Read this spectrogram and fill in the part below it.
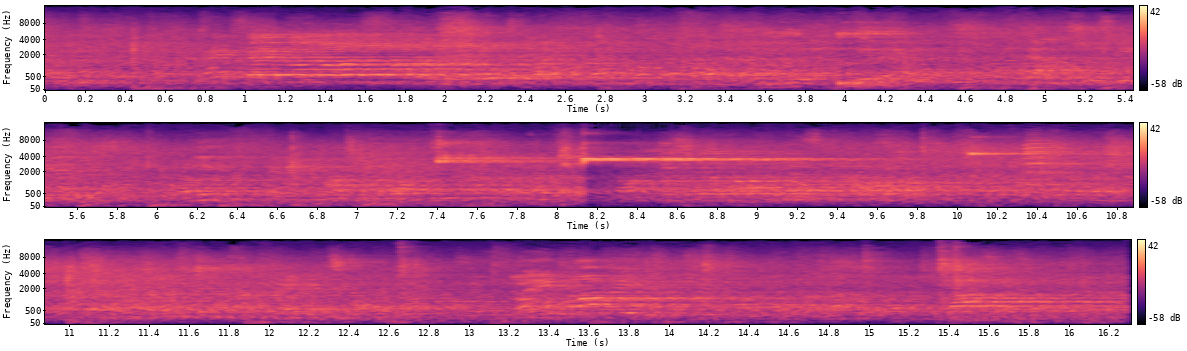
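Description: Boys shout and call out across the hall.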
